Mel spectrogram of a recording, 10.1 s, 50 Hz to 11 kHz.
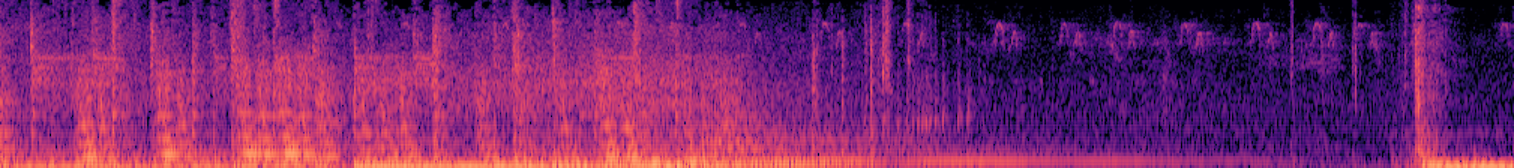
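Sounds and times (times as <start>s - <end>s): background music: 0.0s - 8.6s
off-road vehicle engine rumble: 0.0s - 10.0s.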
